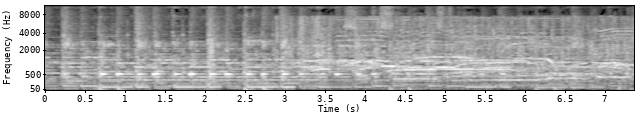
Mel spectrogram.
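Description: A studio audience cheers, whoops and shouts at a comedy show, with a few rhythmic bursts at first that settle into a loud, continuous crowd roar.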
